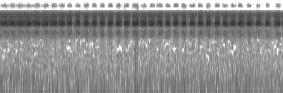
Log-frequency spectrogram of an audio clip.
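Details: Cicadas calling in summer in Provence, France, a loud high-pitched rasp pulsing evenly around three times per second, with one brief faint click midway.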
